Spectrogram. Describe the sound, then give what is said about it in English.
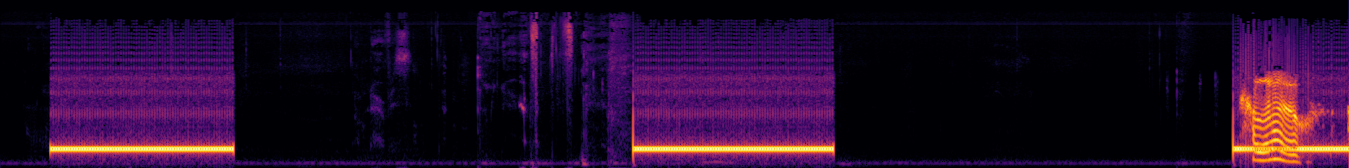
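Two long, steady ringback tones of about two seconds each sound on an outgoing phone call, separated by several seconds of near silence, before a voice answers at the end. “Call the phone.”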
